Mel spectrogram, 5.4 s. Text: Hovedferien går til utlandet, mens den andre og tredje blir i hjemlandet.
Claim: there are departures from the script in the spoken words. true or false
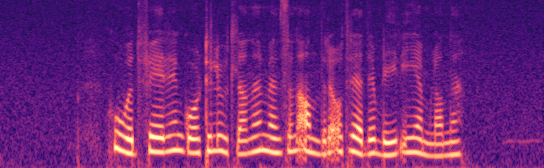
false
